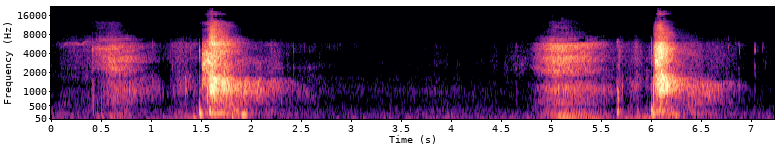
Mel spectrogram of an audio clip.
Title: Chhinkni Sneezes 5 (nb)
